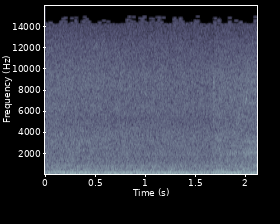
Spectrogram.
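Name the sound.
flowing stream water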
